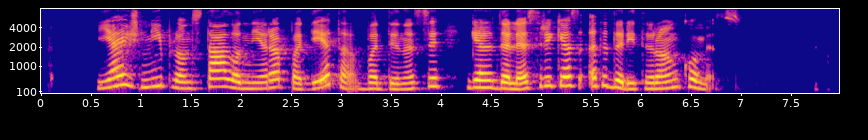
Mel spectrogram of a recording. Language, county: Lithuanian, Klaipėda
